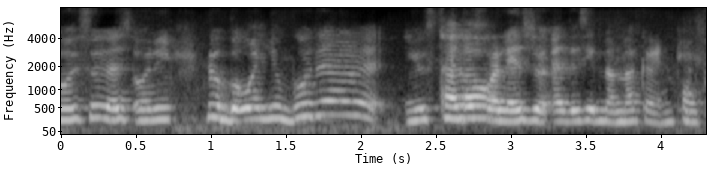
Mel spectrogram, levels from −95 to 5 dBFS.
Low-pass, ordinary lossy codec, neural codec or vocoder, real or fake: none; none; codec, 16 kHz, 2 kbps, X-Codec, HuBERT features, trained on balanced general audio; fake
